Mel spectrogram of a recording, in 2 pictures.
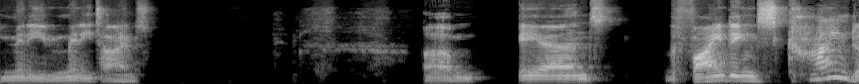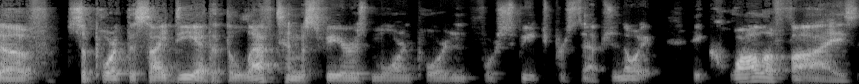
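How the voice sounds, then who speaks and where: A man lecturing on psychology research, explaining graphs in a conversational way with frequent fillers and self-corrections. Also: deep voice. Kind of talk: recorded lecture walking through graphs.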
